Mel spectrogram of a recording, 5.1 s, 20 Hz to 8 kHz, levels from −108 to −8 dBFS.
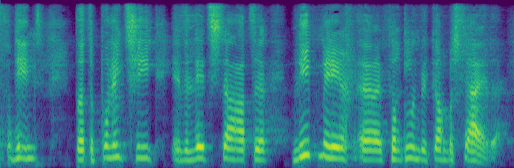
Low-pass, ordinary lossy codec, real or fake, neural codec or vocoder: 7.2 kHz; none; fake; codec, 16 kHz in and 24 kHz out, 0.6 kbps, FireRedTTS-2 codec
